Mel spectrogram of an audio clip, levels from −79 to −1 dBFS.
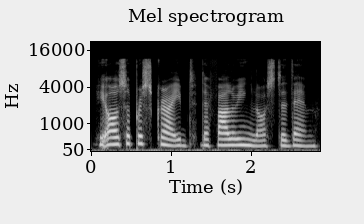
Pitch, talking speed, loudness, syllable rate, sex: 215 Hz, 170 wpm, -18 LUFS, 4.7 syllables/s, female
